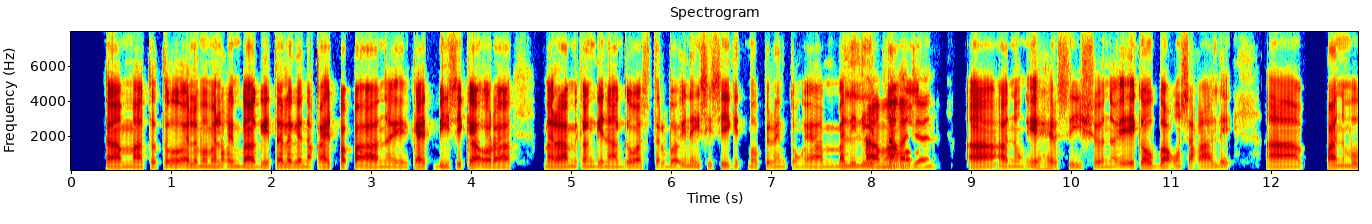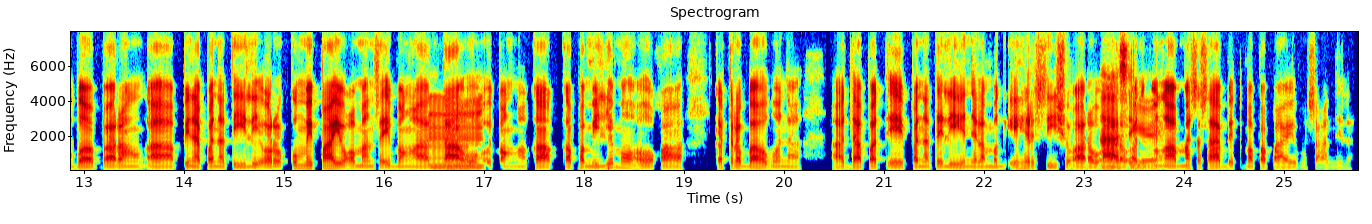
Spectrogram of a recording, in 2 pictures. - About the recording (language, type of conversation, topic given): Filipino, podcast, Ano ang paborito mong paraan ng pag-eehersisyo araw-araw?
- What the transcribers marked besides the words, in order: gasp; other background noise; gasp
